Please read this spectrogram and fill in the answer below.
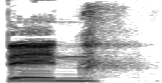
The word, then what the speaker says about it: Ben: My name is Ben, a.k.a. Man Sandwich at 12 o'clock, and Ben rhymes with hen and pen and ten and, I don't know, a lot of other words.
